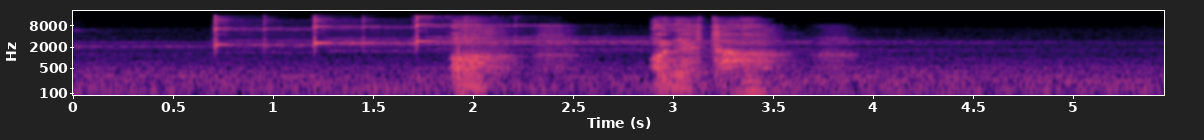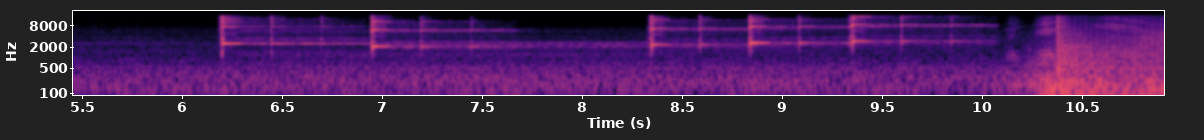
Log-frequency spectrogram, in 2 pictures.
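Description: Small metal taps ring out sharply, several times.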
